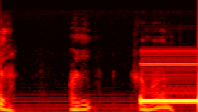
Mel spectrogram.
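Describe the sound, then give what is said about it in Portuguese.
A telephone line tone sounds after a dropped call, a steady single-pitched electronic tone that cuts in after a few brief voice fragments and holds loud and unbroken to the end. “a ligação caiu aqui, eu não sei o que foi que aconteceu.”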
